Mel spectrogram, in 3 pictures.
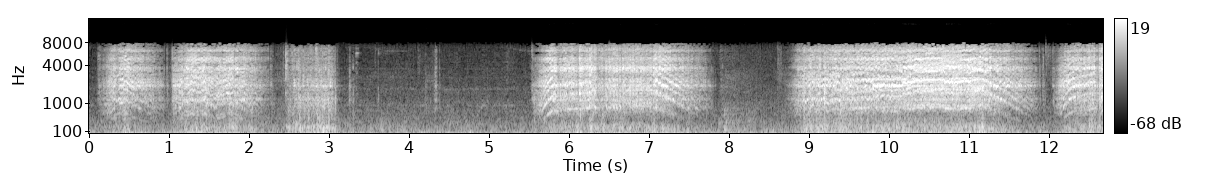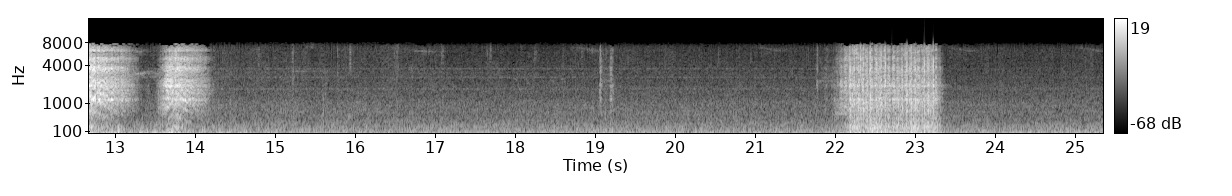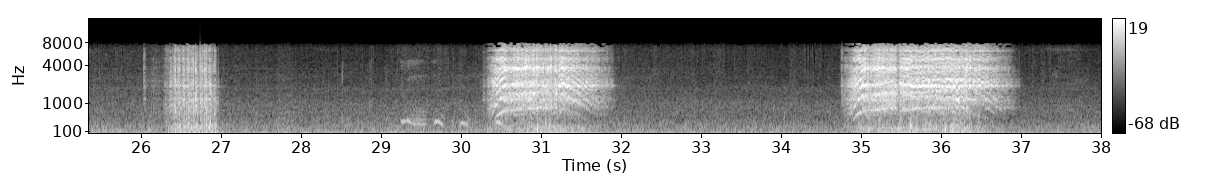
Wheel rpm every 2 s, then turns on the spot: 40, 20, 20, 130, 80, 160, 50, 0, 0, 0, 0, 40, 0, 10, 0, 80, 0, 90, 50.
2-4 22-24 26-28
